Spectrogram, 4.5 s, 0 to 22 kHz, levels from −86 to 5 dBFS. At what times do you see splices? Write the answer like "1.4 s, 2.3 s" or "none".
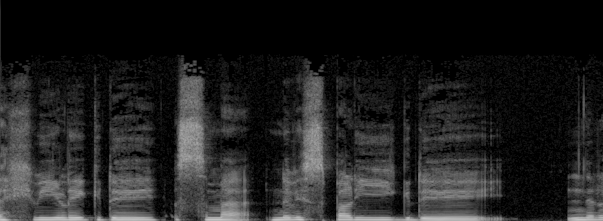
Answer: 1.2 s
